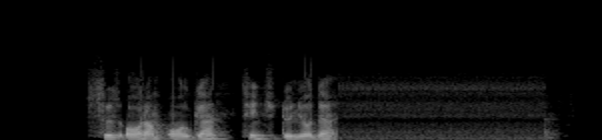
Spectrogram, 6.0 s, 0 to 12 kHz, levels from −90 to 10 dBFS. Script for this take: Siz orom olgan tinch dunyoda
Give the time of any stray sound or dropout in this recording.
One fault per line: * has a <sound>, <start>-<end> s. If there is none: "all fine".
all fine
